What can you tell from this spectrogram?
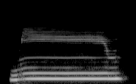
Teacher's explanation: इतना याद रखना तो दोनों होठों से अदा होते हैं और इसमें जो एयर फ्लो होता है वह हमारा नोज से भी निकलता है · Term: उन्ना की सिफात, गुन्ना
